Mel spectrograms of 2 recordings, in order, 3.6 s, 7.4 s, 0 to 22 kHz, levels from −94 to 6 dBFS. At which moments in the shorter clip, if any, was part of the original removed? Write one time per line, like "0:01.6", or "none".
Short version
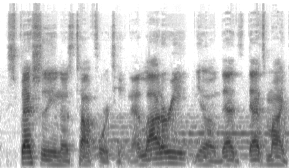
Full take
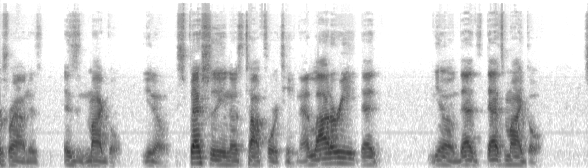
0:02.4

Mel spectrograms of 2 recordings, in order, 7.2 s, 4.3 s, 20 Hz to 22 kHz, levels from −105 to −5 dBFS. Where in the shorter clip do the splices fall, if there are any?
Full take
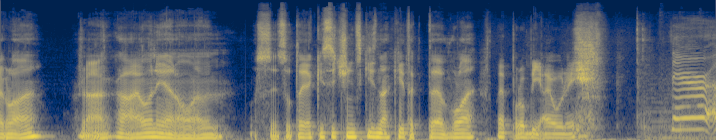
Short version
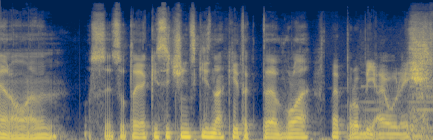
none

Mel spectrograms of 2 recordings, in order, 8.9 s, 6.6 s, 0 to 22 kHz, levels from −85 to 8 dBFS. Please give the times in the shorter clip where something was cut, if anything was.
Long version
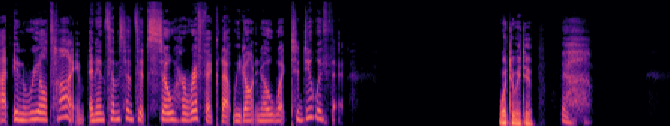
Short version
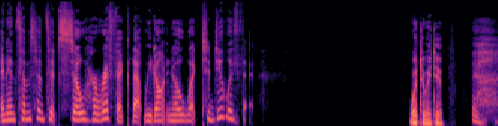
none

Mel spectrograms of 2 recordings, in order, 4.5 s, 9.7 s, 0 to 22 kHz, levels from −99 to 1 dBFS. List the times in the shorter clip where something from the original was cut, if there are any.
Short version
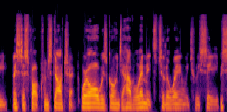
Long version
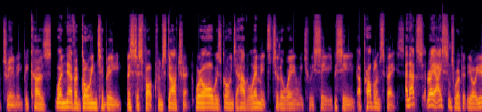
none

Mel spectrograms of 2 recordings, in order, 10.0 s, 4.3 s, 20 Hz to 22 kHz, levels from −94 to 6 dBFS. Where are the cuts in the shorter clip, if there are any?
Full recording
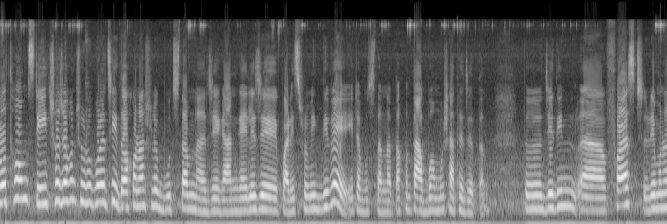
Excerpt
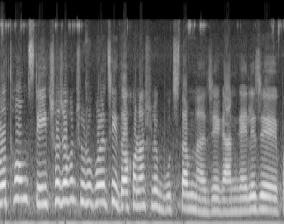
none

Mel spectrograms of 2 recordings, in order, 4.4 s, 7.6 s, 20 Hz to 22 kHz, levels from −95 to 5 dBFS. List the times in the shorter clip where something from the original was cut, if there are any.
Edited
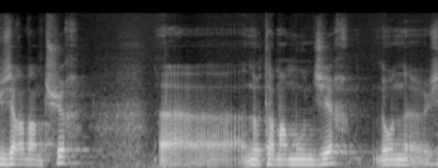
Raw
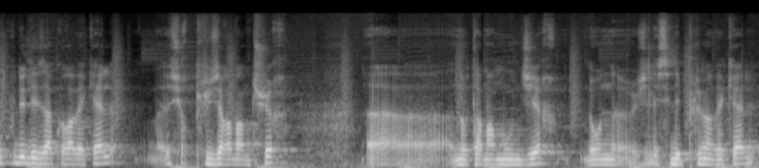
none

